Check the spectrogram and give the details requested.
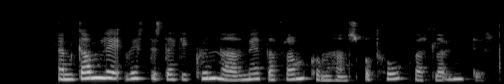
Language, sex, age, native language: Icelandic, female, 20-29, Icelandic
